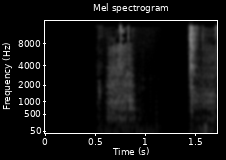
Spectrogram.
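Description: Sucking through a vegan drinking straw gives two airy, hissing slurps separated by a brief silence, the second starting sharply.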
